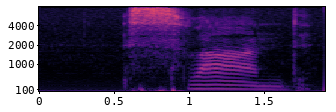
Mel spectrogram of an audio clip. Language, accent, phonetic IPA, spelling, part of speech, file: Persian, Iran, [ʔes.fæn̪d̪̥], اسفند, proper noun, Fa-اسفند.ogg
- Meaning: 1. Esfand (the twelfth solar month of the Persian calendar) 2. Name of the fifth day of any month of the solar Persian calendar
